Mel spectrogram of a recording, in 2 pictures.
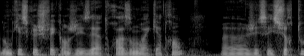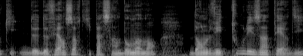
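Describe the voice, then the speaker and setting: In a very clean recording with a silent background, a man with a fairly low pitch speaks at a fairly quick pace with ordinary pitch variation, in an ordinary speaking voice. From France, Paris. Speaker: golf instructor. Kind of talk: interview.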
